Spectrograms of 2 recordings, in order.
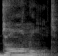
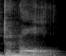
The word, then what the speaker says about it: Donal: caretaker denial delaney not donald mind you there's no d at the end so it's pronounced denal that's the way you're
